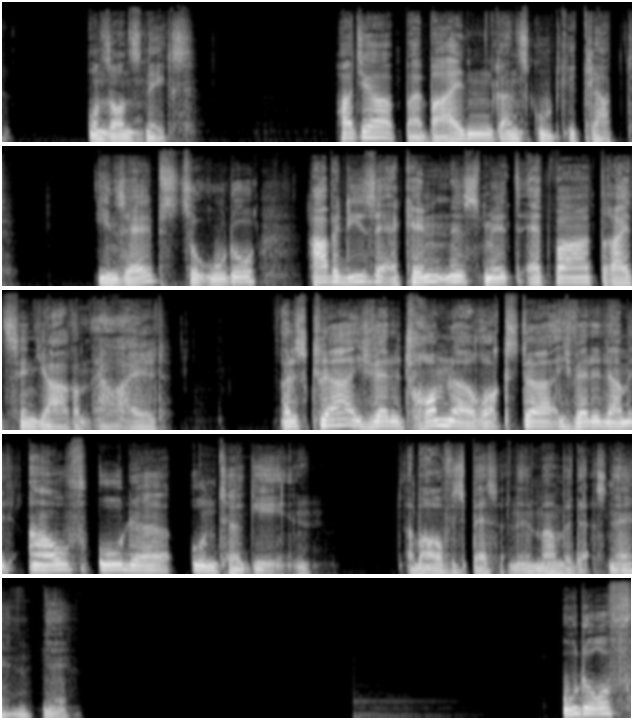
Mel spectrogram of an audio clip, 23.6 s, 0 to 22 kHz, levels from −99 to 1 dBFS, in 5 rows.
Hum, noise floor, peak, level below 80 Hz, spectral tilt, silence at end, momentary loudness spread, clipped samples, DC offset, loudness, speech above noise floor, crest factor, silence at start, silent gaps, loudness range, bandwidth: none; under -90 dBFS; 0 dBFS; -42 dBFS; -5.5 dB/octave; 0 s; 10 LU; under 0.1%; under 0.1%; -20 LUFS; over 71 dB; 20 dB; 0.65 s; 1.73-1.77 s, 2.46-2.50 s, 15.51-15.55 s, 16.90-16.96 s, 17.02-17.06 s, 19.51-21.53 s, 22.57-22.92 s, 22.98-23.10 s; 10 LU; 18.5 kHz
